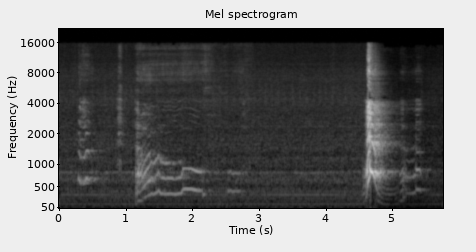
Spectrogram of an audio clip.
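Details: Teddy Bungoo, a hungry miniature red poodle, whines for dinner indoors: a wavering, rising nasal whine sliding up and holding for about a second, then one sharp, loud bark near the end, with a steady low hum behind.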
